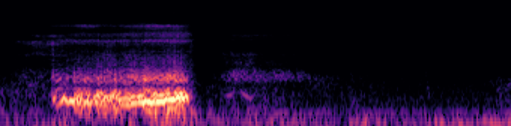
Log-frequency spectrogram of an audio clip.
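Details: Old female Boxer dog, feeling a little down, snoring while asleep: one long, low rattling snore on the in-breath, followed by a soft exhale, in a quiet room.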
